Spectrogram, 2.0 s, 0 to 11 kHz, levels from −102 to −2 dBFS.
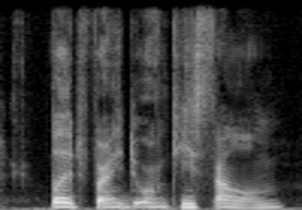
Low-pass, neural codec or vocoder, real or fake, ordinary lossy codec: none; autoencoder, 22.05 kHz, a latent of 192 numbers a frame, VITS, trained on many speakers; fake; none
